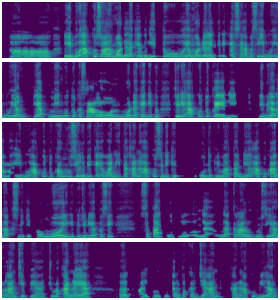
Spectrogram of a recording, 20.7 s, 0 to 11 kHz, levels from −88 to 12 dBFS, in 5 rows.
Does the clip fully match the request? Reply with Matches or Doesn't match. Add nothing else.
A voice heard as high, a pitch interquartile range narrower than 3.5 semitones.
Doesn't match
